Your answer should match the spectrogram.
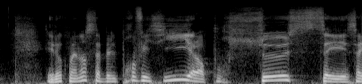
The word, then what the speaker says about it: Prophesee: Alors, j'allais dire prothèse, mais c'est pas prothèse, c'est prophétie, c'est un jeu de mots.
